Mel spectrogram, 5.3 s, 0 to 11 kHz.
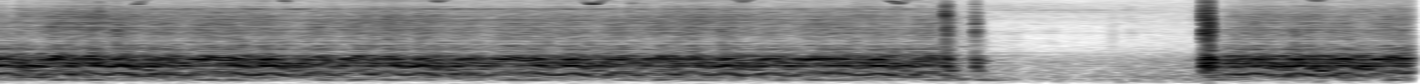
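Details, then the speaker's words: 1963 Oldsmobile 98 that sat in dirt for years is cranked by a jumper-wired starter. It turns over freely, not locked up, with even, rapid churning that pauses and resumes but never catches. No fuel comes from the fuel line. "I just want to see if there's any fuel going to come out of here or any water or whatever but it don't look like nothing's happening"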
